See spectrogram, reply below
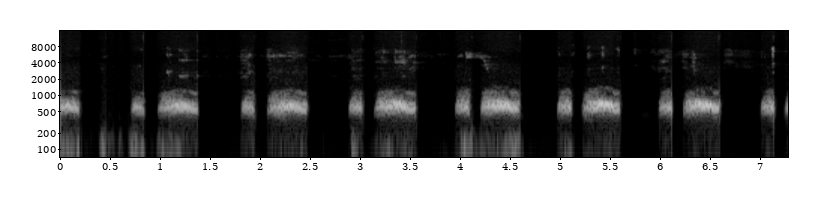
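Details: Spotted dove of the Cà Mau 'tú' style, a decoy bird meeting a wild rival, cooing in a steady run of short phrases, each a quick soft note or two then a longer mellow falling coo, about one phrase per second.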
